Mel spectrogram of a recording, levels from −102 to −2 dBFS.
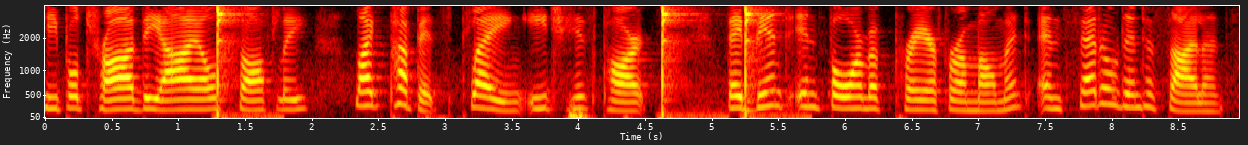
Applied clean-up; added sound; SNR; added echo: none; Cutlery, silverware; -2 dB; none.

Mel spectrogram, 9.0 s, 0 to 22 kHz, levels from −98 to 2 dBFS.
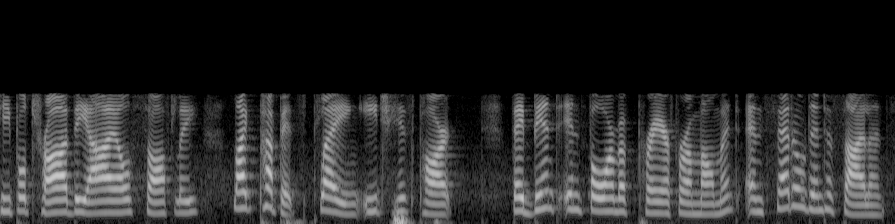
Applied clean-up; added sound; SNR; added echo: none; none; none; none.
